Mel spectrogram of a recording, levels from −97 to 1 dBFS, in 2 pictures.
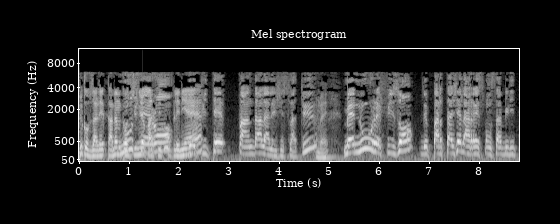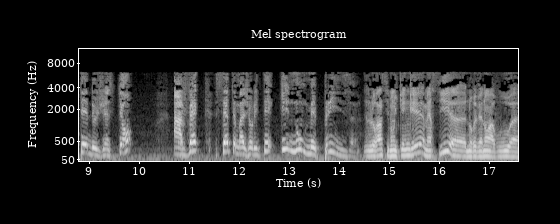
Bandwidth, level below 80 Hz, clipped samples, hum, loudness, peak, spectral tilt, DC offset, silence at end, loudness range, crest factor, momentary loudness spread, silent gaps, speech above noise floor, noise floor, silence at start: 6.6 kHz; -46 dBFS; under 0.1%; none; -18 LUFS; 0 dBFS; -6 dB/octave; under 0.1%; 0 s; 5 LU; 18 dB; 10 LU; none; 27 dB; -45 dBFS; 0 s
